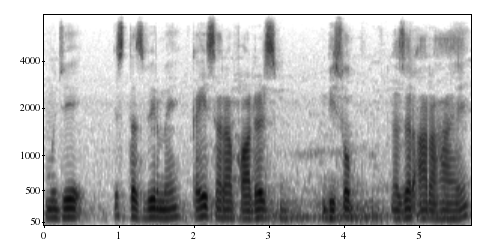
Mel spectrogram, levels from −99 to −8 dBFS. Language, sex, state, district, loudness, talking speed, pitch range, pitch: Hindi, male, Arunachal Pradesh, Papum Pare, -19 LUFS, 125 wpm, 110-125 Hz, 120 Hz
